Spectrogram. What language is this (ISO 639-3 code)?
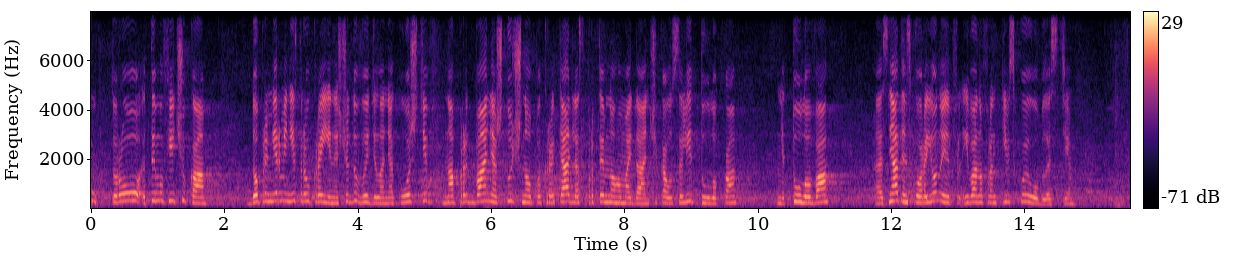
ukr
